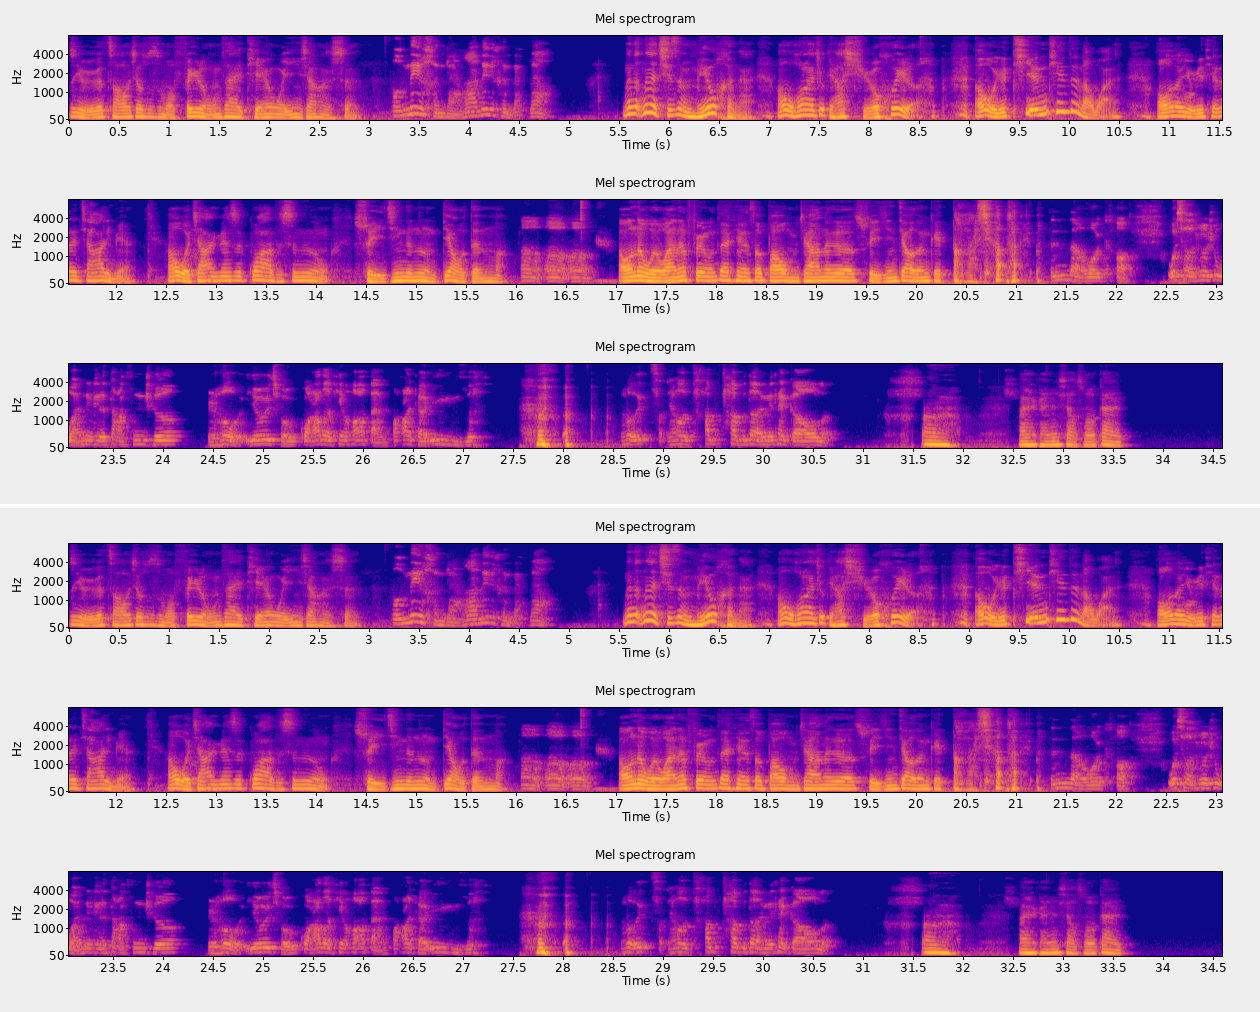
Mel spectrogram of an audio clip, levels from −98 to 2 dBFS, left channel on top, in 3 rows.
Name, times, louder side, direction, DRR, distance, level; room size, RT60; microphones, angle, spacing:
voice 1, 0.0-2.9 5.5-12.2 12.5-15.9 17.0-21.3 27.6-28.1 31.6-32.0 32.6-33.6, left 2 dB, 15° left, 0.3 m, -18 dB
voice 2, 3.2-4.8 11.0-11.2 12.7-12.9 16.0-16.8 21.3-24.1 24.4-27.2 28.6-30.7 31.3-31.6 32.4-32.5, left 1 dB, 40° left, 1.6 m, -34 dB
8.9 x 4.1 x 3.2 m
head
